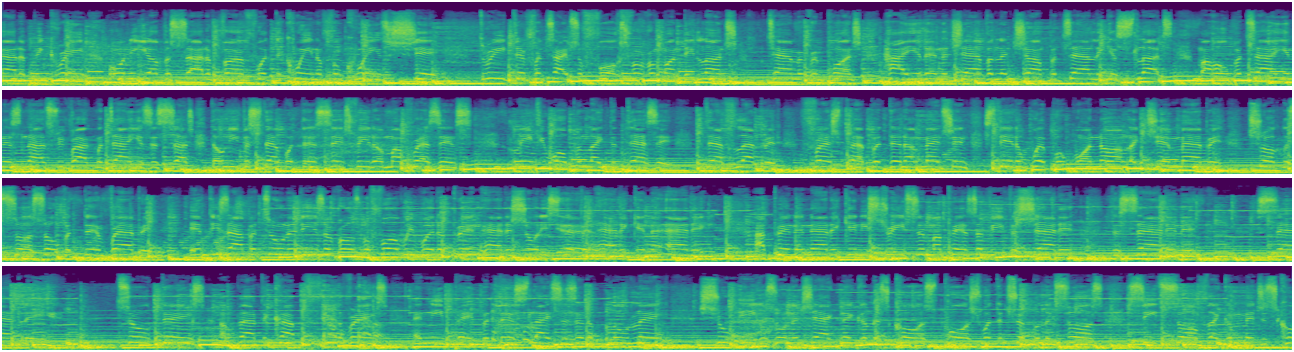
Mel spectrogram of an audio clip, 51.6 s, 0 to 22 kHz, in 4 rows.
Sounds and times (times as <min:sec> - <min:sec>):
Music: 0:00.0 - 0:51.6.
